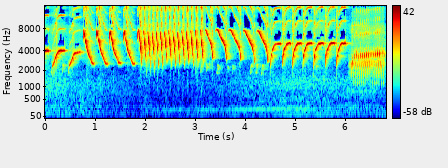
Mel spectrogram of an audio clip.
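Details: Belgian canary singing for training, sweeping whistled notes in quick series, a loud fast pulsing trill, more even repeated sweeps, ending in a buzzy roll.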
